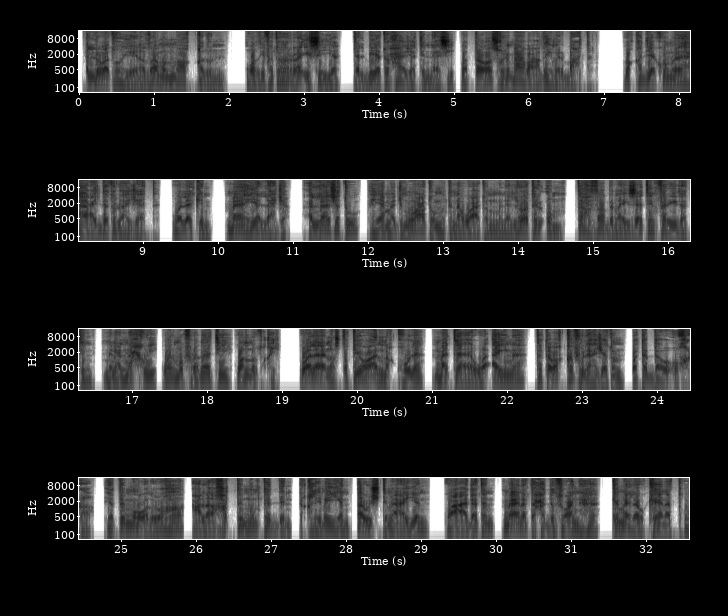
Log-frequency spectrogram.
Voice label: Arapca Erkek Klasik Arapca; erkek sesler; seslendirme

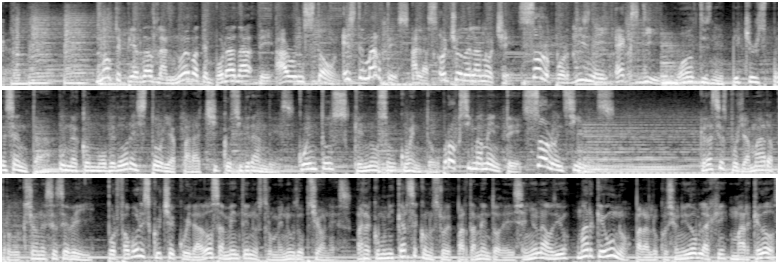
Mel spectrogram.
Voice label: Ispanyolca Erkek

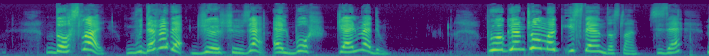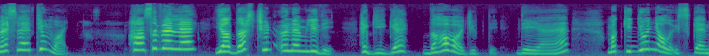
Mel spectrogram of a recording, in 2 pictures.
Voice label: Azerice Cocuk, seslendirme

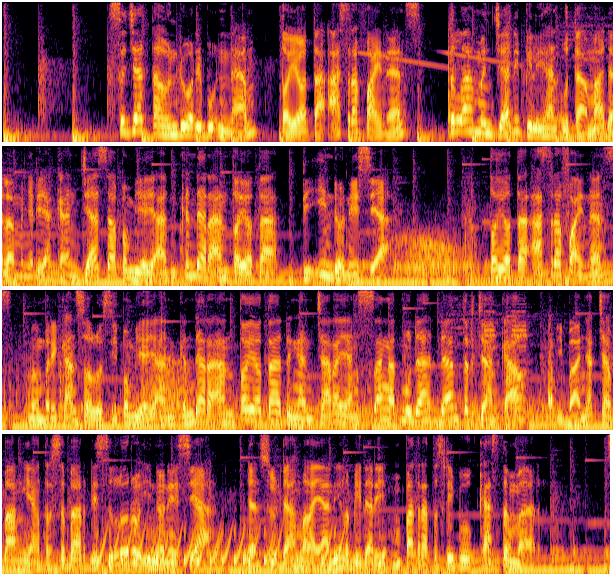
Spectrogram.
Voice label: Endonezce Erkek; seslendirme

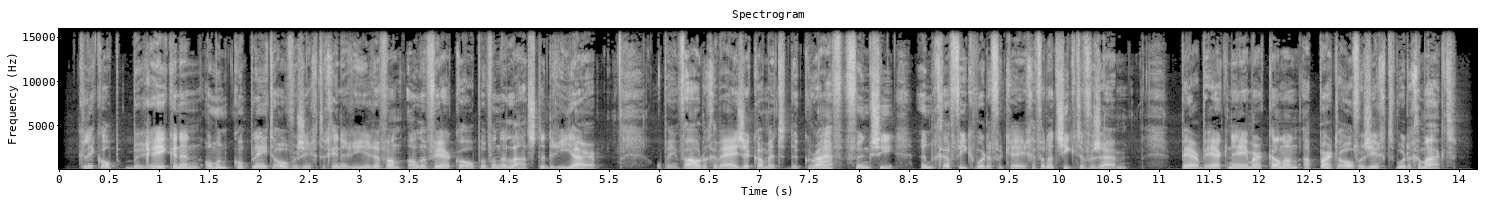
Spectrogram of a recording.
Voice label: Hollanda Erkek Felemenkce; seslendirme

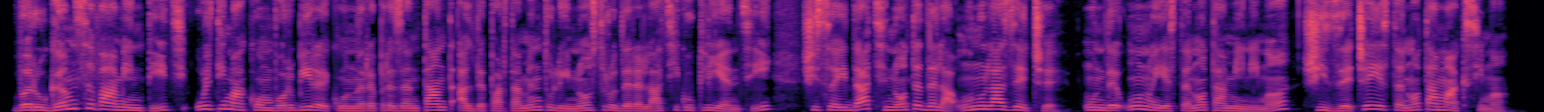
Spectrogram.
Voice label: Romence Kadin, romence seslendirme

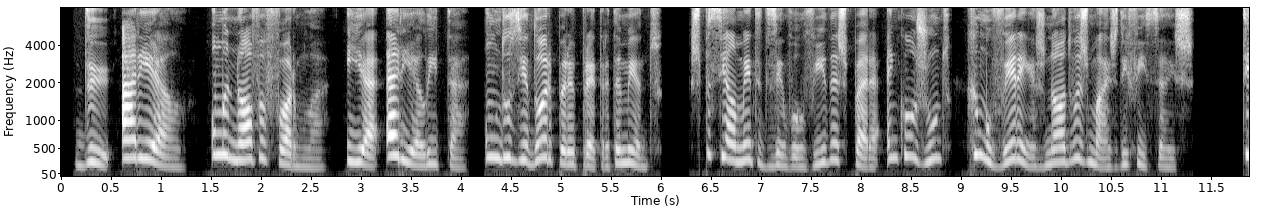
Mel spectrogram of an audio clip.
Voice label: Portekizce Kadin Portekiz; seslendirme; kadin sesler

